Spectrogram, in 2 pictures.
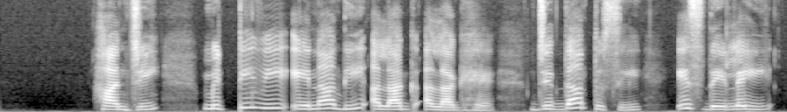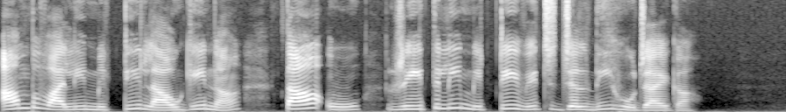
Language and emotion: Punjabi, neutral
